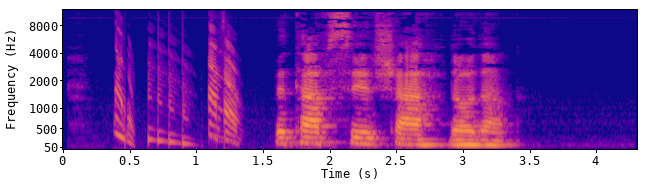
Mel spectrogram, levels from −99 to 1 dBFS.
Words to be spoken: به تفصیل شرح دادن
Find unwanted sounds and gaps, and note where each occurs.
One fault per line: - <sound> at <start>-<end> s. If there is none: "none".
- chirp at 0.4-1.4 s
